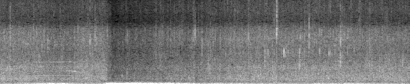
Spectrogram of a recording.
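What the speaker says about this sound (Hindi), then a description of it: "जोर वर्षा हो" Heavy rain roars steadily, with a low rumbling gust surging partway through before the dense downpour continues alone.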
